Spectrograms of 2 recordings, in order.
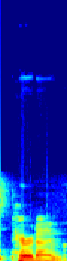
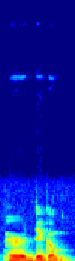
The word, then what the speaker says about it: paradigm: to spell and pronounce its paradigm not para dig'em it's basically a fancy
